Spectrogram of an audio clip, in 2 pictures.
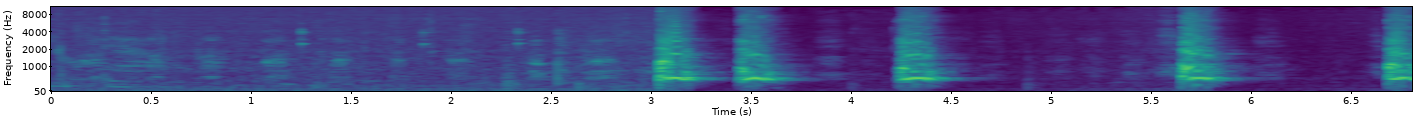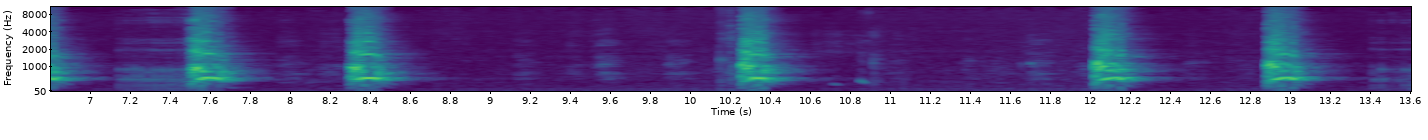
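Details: Chow Chow dog barking: after about three seconds of low rumbling background noise, a run of about ten sharp, loud barks in irregular bursts, some in quick pairs, with quiet gaps between.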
